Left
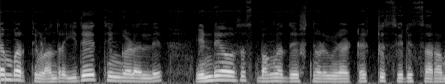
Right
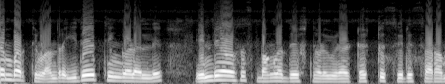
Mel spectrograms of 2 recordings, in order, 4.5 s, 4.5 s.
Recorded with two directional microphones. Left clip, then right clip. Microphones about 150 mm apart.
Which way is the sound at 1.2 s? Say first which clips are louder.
Right 12 dB; 30° left (ahead or behind).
